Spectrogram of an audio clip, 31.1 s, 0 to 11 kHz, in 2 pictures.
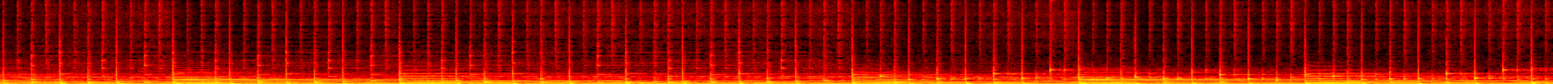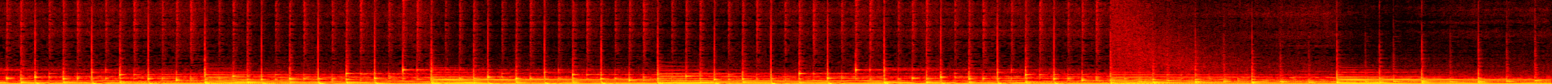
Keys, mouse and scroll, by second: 2.7 scroll up 1, 4.4 click, 5.7 Down, 6.6-7.1 scroll down 1, 8.3 click, 8.7-10.7 alt+scroll up 1, 10.7 click, 13.2 click, 13.5-13.9 alt+scroll down 1, 13.9-14.2 alt+scroll up 1, 15.3 click, 20.9-21.3 scroll down 1, 22.6 click, 24.3 a, 25.3 click, 25.9-27.0 typing, 26.7 click, 28.5-29.6 scroll down 1, 30.3 click.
